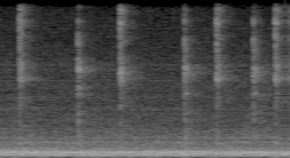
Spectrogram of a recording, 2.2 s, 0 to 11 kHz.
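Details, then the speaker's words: Land Rover Defender 200 Tdi heated rear window circuit with the voltage sensitive switch bypassed to ground by a jumper: crisp relay clicks over a faint hum as the lights come on; relay works, voltage sensitive switch suspected faulty. "see the lights coming on can you hear the relay clicking so the voltage sensitive switch is either stuffed or it's conditions out right for it"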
